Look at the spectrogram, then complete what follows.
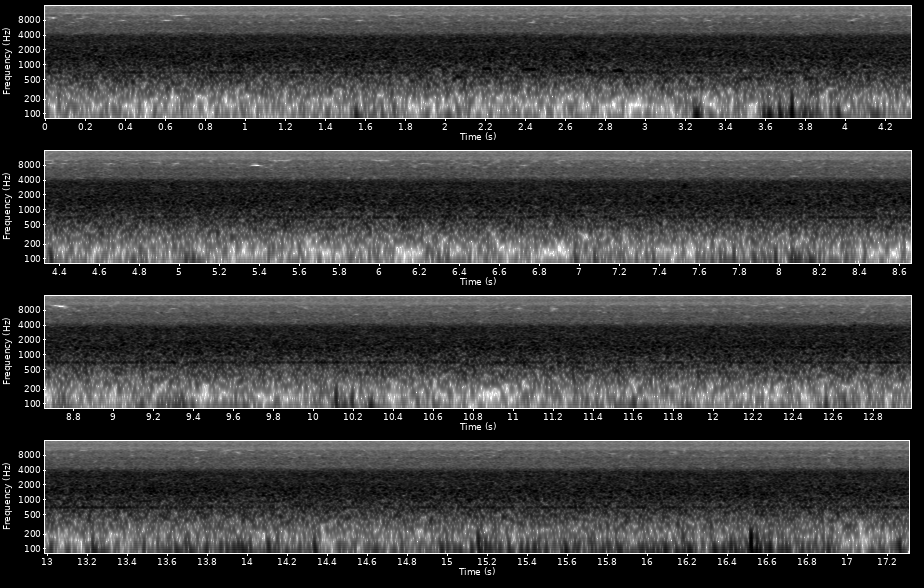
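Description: A steady, even hiss that does not change, with a faint steady whine running through it.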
